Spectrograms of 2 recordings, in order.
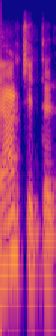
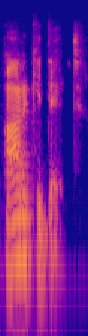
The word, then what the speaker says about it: architect: Se escribe architect, pero no se dice architect, se dice architect.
